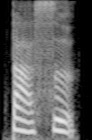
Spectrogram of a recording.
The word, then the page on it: 大肆: dà sì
